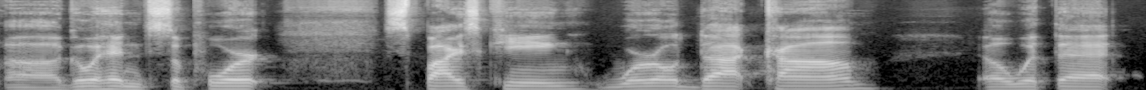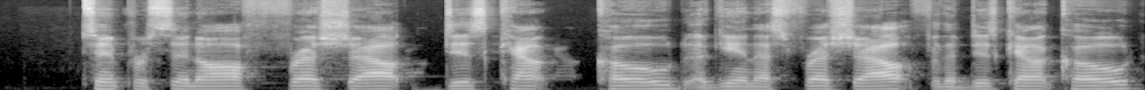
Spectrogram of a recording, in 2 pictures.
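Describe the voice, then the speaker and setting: Male American panelist, slow-paced and casual, repeats short phrases, dry close-up sound. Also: medium pitch, steady tone, fairly bright tone, clean tone, dry recording. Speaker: podcast panelist. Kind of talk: casual chat.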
